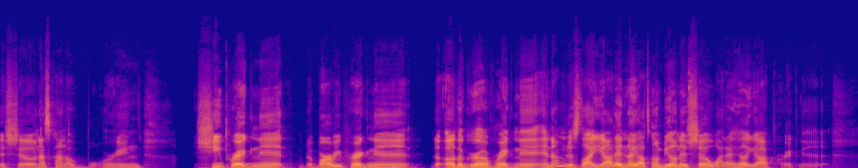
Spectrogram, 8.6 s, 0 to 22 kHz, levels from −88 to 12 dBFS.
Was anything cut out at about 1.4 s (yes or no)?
no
